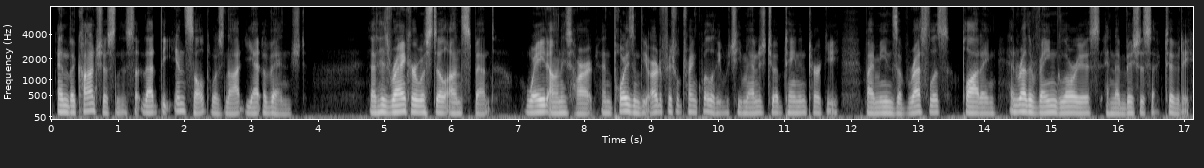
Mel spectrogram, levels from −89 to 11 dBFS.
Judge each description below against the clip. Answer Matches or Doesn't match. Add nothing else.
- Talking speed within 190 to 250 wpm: Doesn't match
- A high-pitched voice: Doesn't match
